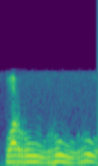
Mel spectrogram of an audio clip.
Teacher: مفخمة، مفخمة ليه؟ لأنها مضمومة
